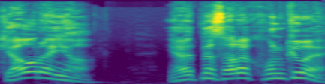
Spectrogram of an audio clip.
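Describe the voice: Doing a put-on character voice, a man talks at a fast pace with a high pitch, a fairly bright tone and big pitch swings on a very clean recording with a silent background.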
